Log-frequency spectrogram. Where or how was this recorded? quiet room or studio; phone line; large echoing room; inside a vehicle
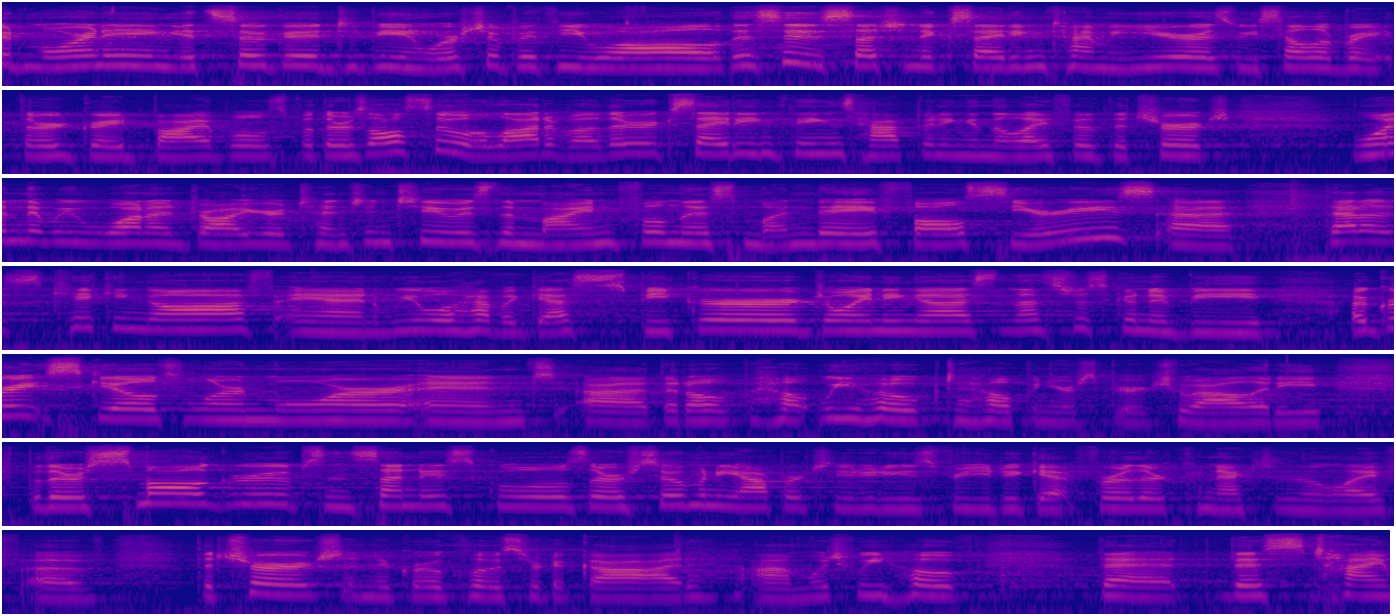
large echoing room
